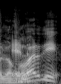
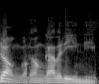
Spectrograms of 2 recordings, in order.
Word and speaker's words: Longobardi: ¿Me llamo Longobardi o en su defecto el modo en que muchas personas pronuncian mi apellido de manera defectuosa, pero muy simpática? ¿Cuál? Longabrini, por ejemplo.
